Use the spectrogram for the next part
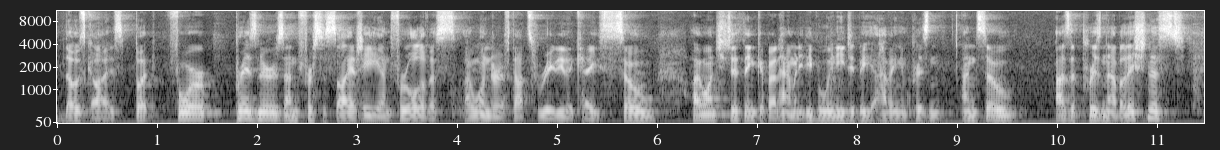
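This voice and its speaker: This Irishman, an academic, delivers a casual public talk in a bar at a fairly quick clip with few pauses. His voice sits at medium pitch, his manner is wry and chatty, he tends to repeat words, and a little hiss or hum runs underneath.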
